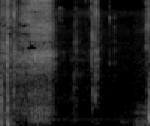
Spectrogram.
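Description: A short click and soft handling noise as dessert pieces are pushed onto a toothpick on a paper plate, then near silence for over a second.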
